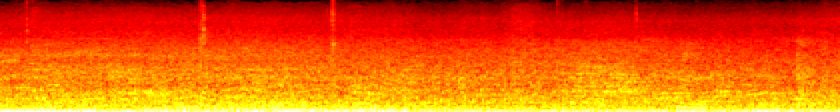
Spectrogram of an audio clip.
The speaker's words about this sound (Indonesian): Mending orang mesen atau suara mobil? Mending suara mobil sih karena bukan.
